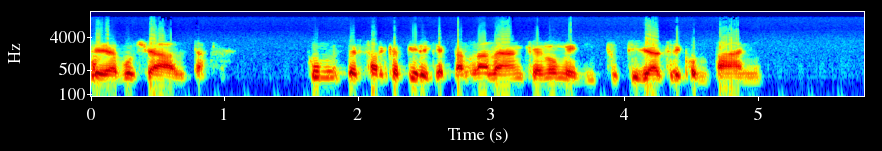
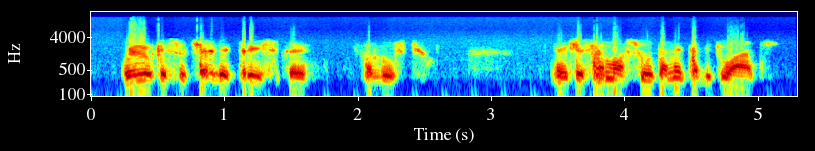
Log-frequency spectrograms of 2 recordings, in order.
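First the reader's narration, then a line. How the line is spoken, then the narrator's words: Calm voice. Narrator (Italian): continuò il Bernardi con voce pacata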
